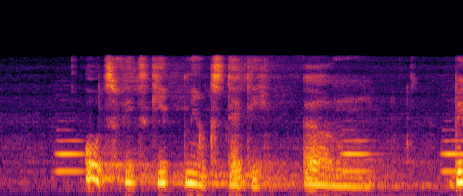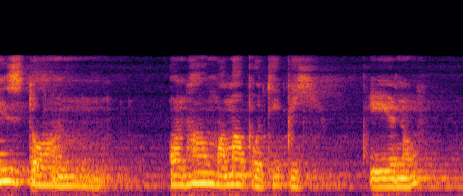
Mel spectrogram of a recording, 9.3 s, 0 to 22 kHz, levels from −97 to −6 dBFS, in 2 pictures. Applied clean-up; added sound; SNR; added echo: none; Wind instrument, woodwind instrument; 8 dB; reverberation time 1.7 s.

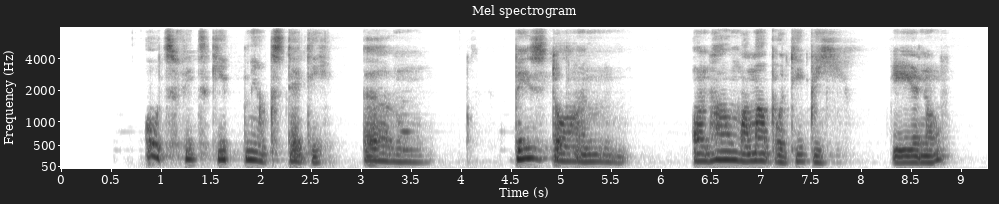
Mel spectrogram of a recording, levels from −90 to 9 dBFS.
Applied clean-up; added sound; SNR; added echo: neural mask model DeepFilterNet 3.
